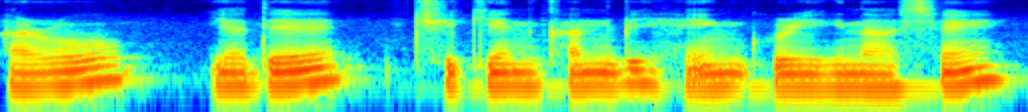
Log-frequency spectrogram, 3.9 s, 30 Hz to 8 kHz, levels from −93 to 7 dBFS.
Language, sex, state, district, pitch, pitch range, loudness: Nagamese, male, Nagaland, Kohima, 110 Hz, 105-130 Hz, -17 LUFS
